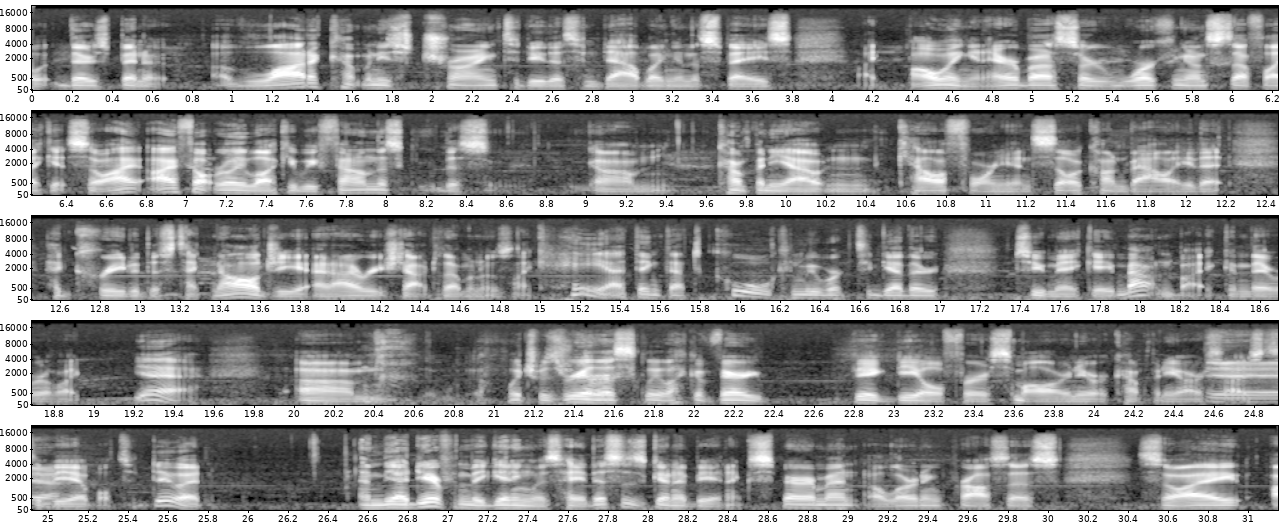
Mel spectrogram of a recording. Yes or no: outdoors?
yes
